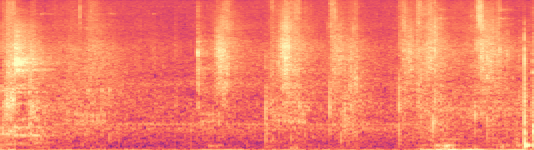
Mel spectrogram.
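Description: Footsteps and shuffling on a studio floor, a series of irregular soft steps, with a low rumble of movement in the last second.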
